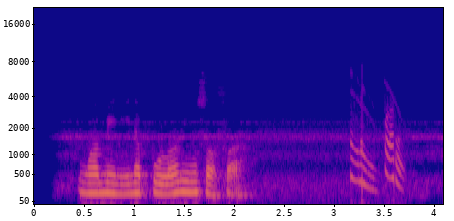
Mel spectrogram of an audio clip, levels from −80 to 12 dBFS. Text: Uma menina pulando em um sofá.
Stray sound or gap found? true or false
true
